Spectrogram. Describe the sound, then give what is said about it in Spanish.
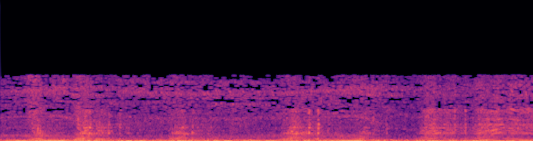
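Loud engines rev continuously, the pitch rising and falling in repeated surges as motorcycles pull in, with a steady low rumble underneath and no voices. “Están llegando con sus motos.”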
